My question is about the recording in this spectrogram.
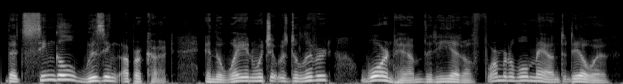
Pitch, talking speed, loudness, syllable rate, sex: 140 Hz, 220 wpm, -18 LUFS, 6.3 syllables/s, male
